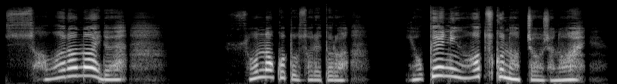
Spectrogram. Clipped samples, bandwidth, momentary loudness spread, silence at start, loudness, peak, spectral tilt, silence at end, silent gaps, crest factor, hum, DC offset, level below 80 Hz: under 0.1%; 16 kHz; 14 LU; 0.1 s; -15 LUFS; 0 dBFS; -4.5 dB/octave; 0.35 s; 1.77-2.22 s, 3.73-4.03 s, 4.25-4.30 s, 5.23-5.27 s; 16 dB; none; under 0.1%; -62 dBFS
